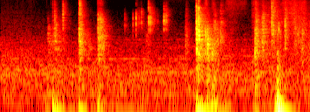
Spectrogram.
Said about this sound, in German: würfel mal auf Wahrnehmung.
